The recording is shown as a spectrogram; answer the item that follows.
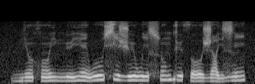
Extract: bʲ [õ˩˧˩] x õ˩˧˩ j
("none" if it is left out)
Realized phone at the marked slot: õ˩˧˩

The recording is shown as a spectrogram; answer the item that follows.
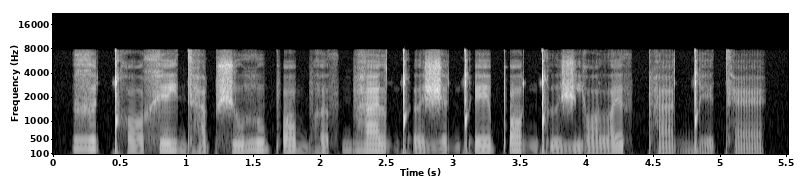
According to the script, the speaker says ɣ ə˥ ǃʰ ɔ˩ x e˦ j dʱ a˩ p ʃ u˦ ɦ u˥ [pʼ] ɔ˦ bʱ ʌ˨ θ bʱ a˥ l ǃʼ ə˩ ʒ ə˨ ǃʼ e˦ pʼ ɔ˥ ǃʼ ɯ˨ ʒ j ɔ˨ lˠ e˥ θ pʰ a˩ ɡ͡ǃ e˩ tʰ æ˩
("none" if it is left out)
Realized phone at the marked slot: pʼ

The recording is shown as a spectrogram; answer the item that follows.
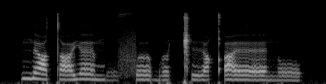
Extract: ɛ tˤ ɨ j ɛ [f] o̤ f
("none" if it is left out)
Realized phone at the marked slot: m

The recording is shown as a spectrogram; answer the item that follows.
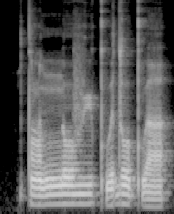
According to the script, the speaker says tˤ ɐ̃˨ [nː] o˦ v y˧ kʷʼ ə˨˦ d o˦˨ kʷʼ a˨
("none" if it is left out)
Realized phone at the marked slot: nː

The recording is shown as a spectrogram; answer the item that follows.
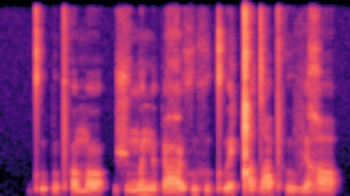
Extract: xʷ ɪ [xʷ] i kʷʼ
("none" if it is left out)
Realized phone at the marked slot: xʷ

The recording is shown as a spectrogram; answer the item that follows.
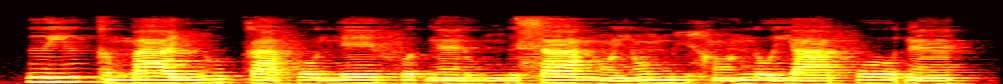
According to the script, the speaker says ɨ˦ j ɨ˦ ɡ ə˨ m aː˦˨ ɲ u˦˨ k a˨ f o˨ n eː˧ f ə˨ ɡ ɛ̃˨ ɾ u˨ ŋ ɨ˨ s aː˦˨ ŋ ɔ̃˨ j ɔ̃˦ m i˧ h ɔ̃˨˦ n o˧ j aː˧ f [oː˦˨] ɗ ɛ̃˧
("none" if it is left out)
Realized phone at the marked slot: oː˦˨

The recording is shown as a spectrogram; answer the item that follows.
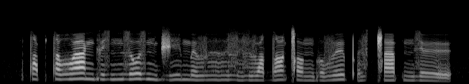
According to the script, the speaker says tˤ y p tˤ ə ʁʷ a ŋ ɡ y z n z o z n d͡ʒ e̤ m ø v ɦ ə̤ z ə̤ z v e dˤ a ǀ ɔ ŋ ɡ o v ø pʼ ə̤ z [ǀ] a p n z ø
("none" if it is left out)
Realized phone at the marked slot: ǁ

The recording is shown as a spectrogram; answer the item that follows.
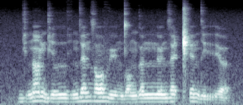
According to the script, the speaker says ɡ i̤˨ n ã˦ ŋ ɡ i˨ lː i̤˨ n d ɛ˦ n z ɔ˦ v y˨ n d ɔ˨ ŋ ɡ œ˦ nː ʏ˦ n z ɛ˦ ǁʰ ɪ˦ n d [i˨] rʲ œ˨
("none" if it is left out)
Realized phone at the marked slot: i˨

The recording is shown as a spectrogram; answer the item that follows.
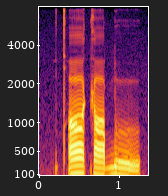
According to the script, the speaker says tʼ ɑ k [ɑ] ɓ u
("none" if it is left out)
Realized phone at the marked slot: ɑ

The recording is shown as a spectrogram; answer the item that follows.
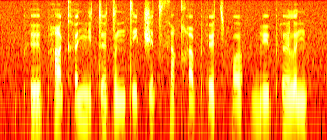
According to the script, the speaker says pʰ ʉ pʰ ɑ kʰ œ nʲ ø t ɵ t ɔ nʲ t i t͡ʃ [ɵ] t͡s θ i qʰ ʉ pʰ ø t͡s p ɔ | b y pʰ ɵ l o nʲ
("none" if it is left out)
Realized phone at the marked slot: œ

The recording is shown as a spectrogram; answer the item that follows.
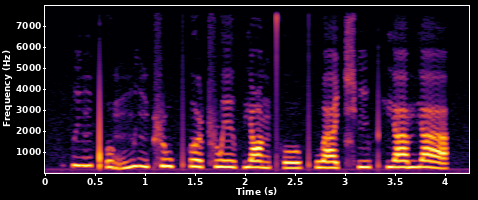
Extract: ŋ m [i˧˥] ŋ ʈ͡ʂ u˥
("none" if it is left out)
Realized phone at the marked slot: i˥˩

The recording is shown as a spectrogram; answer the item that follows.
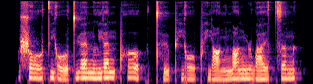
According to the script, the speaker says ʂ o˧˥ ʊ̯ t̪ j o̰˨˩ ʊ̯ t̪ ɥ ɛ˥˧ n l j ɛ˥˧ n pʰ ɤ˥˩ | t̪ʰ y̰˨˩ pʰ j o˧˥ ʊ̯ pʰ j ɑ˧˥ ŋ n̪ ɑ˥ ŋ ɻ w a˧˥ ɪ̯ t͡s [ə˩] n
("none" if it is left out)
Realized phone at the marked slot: ə˥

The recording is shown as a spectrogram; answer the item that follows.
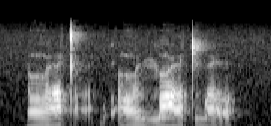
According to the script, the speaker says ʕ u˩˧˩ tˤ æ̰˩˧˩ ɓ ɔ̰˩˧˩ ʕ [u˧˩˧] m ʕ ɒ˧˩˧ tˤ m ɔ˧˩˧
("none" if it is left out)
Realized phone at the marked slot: u˧˩˧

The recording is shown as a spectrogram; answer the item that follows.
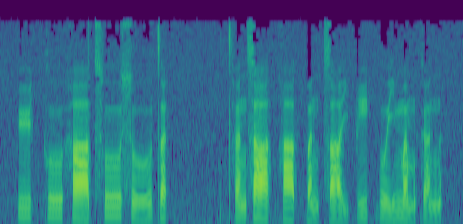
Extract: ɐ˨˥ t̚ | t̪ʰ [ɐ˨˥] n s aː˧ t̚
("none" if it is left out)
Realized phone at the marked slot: ɐ˨˥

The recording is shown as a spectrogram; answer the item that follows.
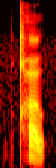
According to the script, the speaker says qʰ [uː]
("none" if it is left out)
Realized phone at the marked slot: u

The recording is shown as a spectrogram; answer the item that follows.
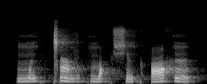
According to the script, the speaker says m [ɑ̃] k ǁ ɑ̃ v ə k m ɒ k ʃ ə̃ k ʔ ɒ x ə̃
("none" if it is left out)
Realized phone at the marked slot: ə̃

